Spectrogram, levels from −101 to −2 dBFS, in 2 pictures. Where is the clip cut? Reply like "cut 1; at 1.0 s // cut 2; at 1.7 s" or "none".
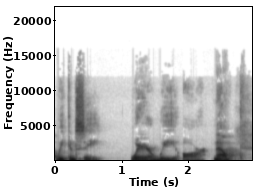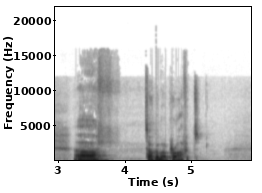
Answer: cut 1; at 1.2 s // cut 2; at 4.3 s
